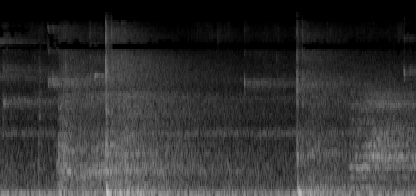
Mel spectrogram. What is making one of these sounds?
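A basketball bounces with echoing thuds in a large hall.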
